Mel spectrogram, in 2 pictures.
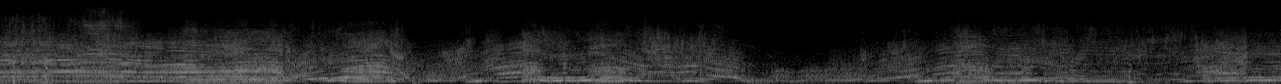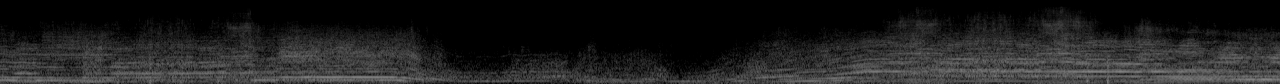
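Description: A sim race car does a burnout on the front straightaway at Rockingham in a racing video game, a loud sustained engine roar with rising and falling pitch sweeps, briefly dipping a couple of times before surging again.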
